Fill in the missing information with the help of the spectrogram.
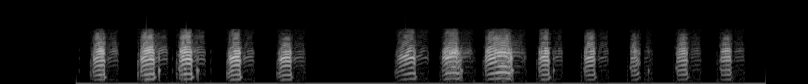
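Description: A duck quacking in a series of loud quacks, about two a second: five quacks, a pause of about a second, then eight more.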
